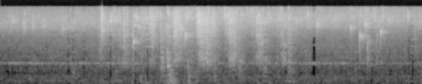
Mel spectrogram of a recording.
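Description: Garlic cloves sizzling in hot olive oil and margarine in a frying pan, a steady hiss with many small crackling spits, as the garlic is lightly fried to flavour the oil.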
